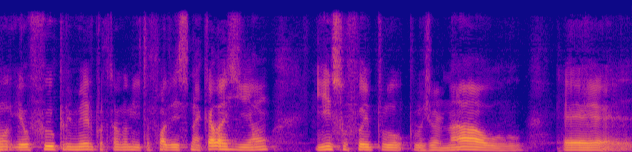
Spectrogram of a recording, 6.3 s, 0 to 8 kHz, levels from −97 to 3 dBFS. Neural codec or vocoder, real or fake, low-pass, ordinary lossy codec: codec, 16 kHz in and 24 kHz out, 1.1 kbps, FireRedTTS-2 codec; fake; 7.2 kHz; none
